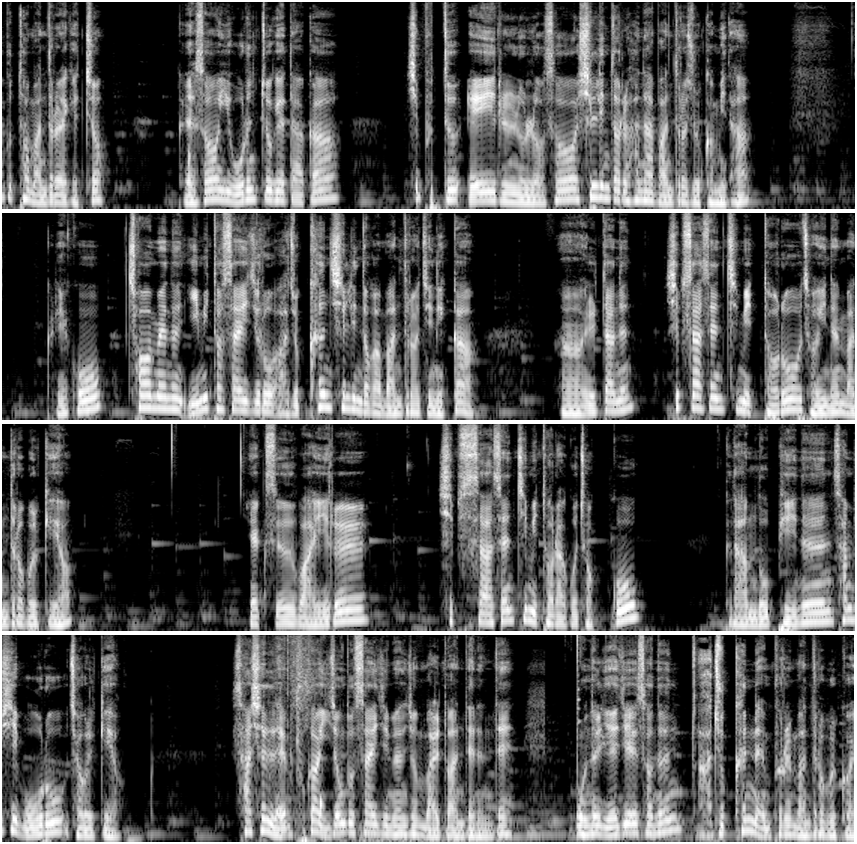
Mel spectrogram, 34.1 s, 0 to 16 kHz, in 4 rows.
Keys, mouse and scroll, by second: 0.5 shift+right click, 1.7 shift+a, 5.7 scroll down 2, 7.3 scroll down 6, 7.3 s, 9.9-10.3 scroll up 7, 11.1 click, 12.0 n, 14.6 click, 15.6 click, 19.5 click, 21.3 click, 22.2 click, 24.3 click, 26.7 click, 27.2 middle click, 28.1 click.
